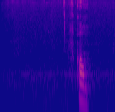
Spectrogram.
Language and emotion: Russian, neutral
